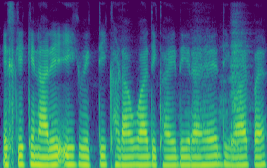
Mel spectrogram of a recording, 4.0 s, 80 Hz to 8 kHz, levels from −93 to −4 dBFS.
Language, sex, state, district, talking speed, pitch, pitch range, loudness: Hindi, male, Rajasthan, Jaipur, 180 wpm, 140 Hz, 140-150 Hz, -17 LUFS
